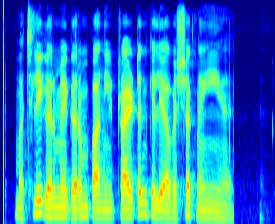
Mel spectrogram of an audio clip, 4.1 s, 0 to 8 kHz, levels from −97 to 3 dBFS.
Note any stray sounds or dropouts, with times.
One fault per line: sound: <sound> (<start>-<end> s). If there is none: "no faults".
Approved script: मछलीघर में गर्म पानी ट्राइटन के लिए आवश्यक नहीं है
no faults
